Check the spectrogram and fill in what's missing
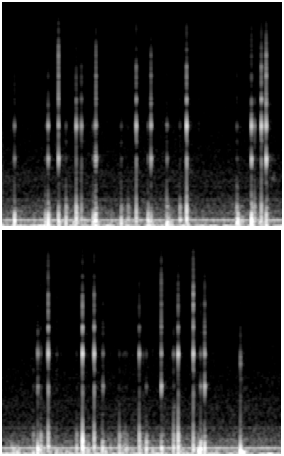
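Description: Long fingernails tap rapidly and irregularly on the sides of a small, hollow, cylindrical bamboo container with a lid. Each tap is a short, dry click with a bright, hollow ring that dies away almost at once, heard over a steady low hum.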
